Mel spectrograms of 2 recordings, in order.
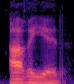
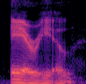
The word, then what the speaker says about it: Ariel: My Hebrew pronunciation is Ariel. Ariel. And in English, it's Ariel. And I tend to, let's say, less like it. But in Korean, it works pretty great. It's Ariel.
